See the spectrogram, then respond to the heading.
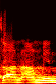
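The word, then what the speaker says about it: آمين: Jadi yang benar adalah panjang A-nya dan min-nya, terutama min-nya lebih banyak.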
